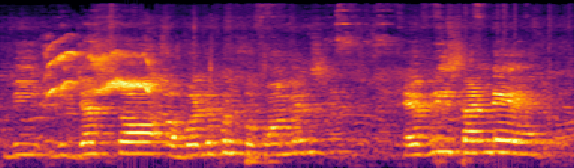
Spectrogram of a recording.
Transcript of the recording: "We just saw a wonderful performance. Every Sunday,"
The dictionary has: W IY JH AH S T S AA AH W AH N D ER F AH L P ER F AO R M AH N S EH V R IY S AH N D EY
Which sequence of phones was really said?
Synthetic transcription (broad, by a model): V IY JH AH S T S AA AH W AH L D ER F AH L P ER F AO R M AH N S EH V R IY S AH N D EY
